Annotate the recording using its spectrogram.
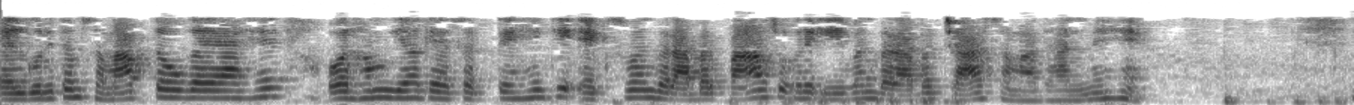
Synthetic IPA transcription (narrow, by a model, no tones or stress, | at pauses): ɛlɡoɾɪt̪əmsɐmaːp̚t̪ɦoɡɐjaɦɛɔːɾɦɐmjɐɦkɛɦsɐk̚t̪eɦɛ̃kiʔekswənbɐɾaːbəɾpãːt͡ʃɔːɾeːʋənbɐɾaːbəɾt͡ʃaːɾsɐmaːd̪ʱaːnmẽɦɛ̃ː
